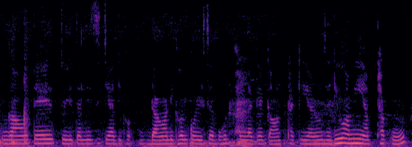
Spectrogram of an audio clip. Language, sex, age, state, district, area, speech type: Assamese, female, 18-30, Assam, Kamrup Metropolitan, urban, spontaneous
